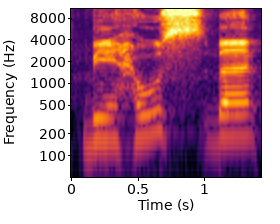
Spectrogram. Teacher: হুস বলার সময় যেন ঠোঁট গোল না থাকে। যখন আপনি সিনকে ধরবেন তখন আর ঠোঁট গোল রাখা যাবে না।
